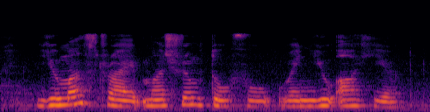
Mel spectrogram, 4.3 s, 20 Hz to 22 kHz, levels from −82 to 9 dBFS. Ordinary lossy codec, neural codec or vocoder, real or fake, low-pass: none; none; real; 7.2 kHz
